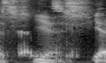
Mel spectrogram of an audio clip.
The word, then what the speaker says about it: Thaddeus Young: Montrezl Harrell couldn't do anything with old head Thaddeus Young. – Yes. – Thaddeus Young, yeah, scoring, defense, everything you could possibly want from him.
